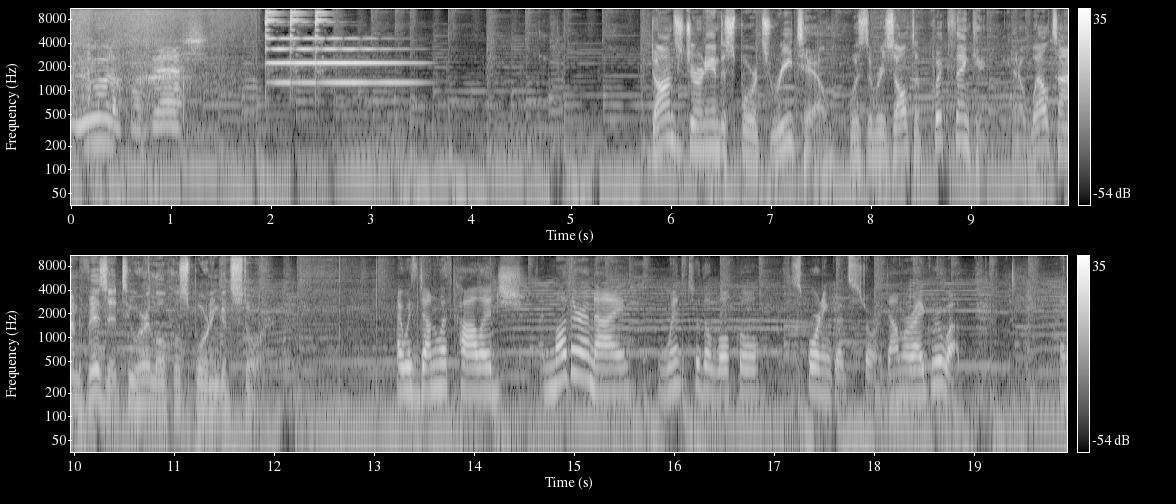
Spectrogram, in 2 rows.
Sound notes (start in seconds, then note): 1.9 bell dings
